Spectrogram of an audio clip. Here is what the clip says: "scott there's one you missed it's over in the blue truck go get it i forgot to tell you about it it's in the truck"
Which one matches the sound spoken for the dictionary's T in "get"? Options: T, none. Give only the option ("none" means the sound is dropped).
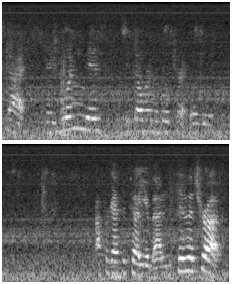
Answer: none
